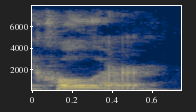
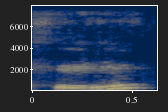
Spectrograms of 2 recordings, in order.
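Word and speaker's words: Köhler: you haven't there's probably kohler and i know i don't say his name right i have a german friend of mine said it's something that cooler true okay cooler um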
